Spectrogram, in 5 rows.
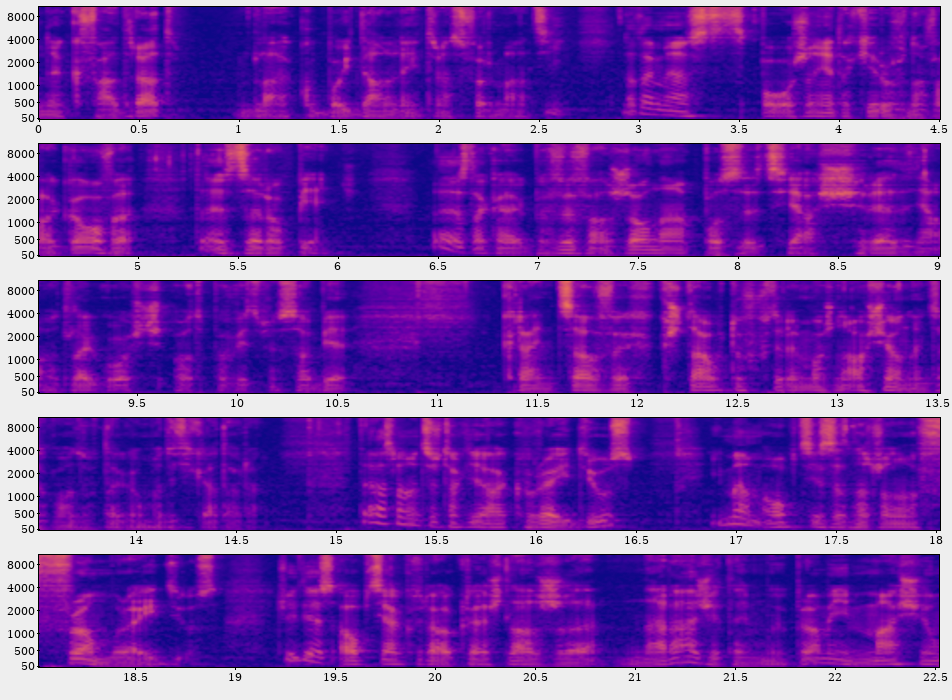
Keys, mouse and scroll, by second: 3.4 click.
